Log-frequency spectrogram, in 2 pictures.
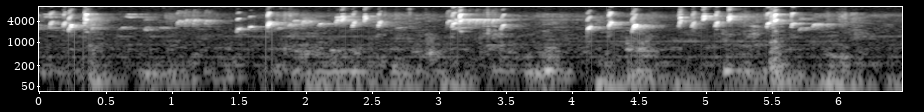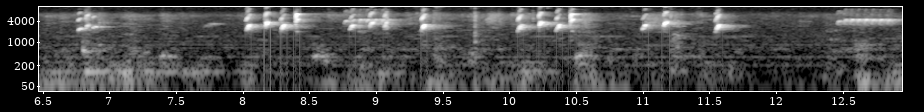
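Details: Captive male European goldfinch kept for breeding, singing to a female; thirteen seconds of quiet, repeated twittering notes in clusters, fainter in the middle, with low room rumble beneath.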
